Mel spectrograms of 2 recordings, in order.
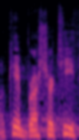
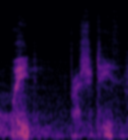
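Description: First: Lightly voiced upbeat parent; parent's instruction. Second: Imitated child's hushed, suspicious echo; wary child's question. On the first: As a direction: imitate a parent announcing the bedtime routine, slightly raised pitch. Parent voiced announcing toothbrushing. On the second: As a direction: whisper it back like a worried little boy. Wary child echoes the parent.

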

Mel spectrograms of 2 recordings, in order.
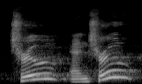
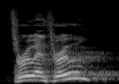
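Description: First: "true and true" drawn out in a higher German accent, the "th" of "through" said as "tr"; sermon joke turning "through and through" into "true and true", German accent. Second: Said in the usual way. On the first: Shown as a demonstration. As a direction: lightly mimic the German farmer's "true and true" for "through and through". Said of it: "True and true". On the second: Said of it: "true and true".

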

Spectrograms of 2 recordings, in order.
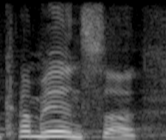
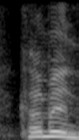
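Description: First: Softer, coaxing father calling his son in; gentle plea. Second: Said in the usual way. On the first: Retold or imitated. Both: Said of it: "pleading with his son".

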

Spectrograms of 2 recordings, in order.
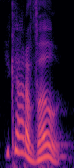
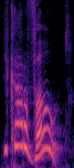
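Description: First: Said in the usual way. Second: You gotta vote pitched way up, urgent; climbing urgent plea to vote; higher insistent repeat. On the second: Shown as a demonstration. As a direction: lift "gotta" high and press it. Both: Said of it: "repeated with rising force".

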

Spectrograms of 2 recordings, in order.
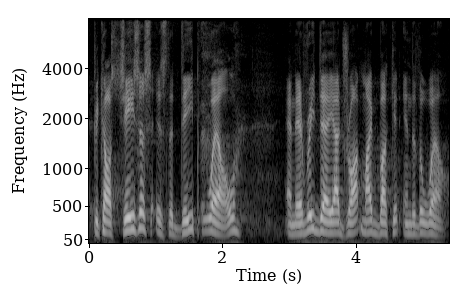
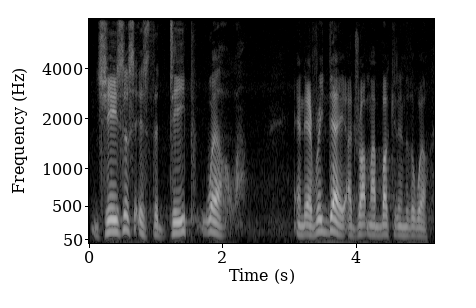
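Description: First: Said in the usual way. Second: Soft reverent repeat. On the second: Acted. Preacher to church, dwelling on the quote in a hush. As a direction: let the line sink in, hushed.

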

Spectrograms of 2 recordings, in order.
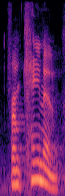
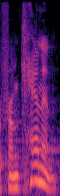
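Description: First: "Canaan" with a long A, as in cane. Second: "Canaan" with a short A, as in can. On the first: Preacher correcting his reading, "Canaan" said with long A. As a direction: say "Canaan" as CAY-nun. Repeats name with corrected vowel. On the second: Preacher reading a journal aloud, "Canaan" said with short A. Misreads name, then corrects it. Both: Real, not acted.

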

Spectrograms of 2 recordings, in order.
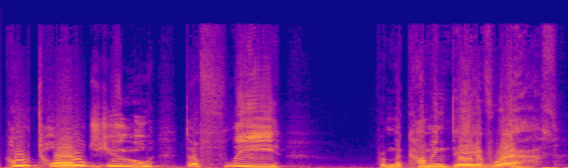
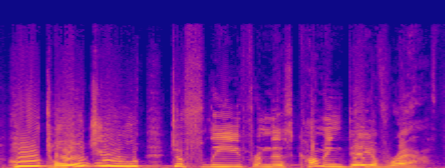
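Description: First: "Who told you to flee" drawn out very slowly, leaning hard on "told"; slow and weighty, pressing on "told"; slow stress on told. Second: Said in the usual way. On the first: Retold or imitated. Preacher repeating the prophet's question to the crowd, slow with "told" stressed. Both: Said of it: "you can hear him asking".

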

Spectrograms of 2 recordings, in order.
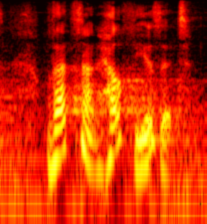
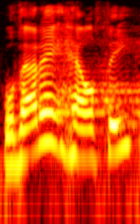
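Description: First: Softer, sing-song polite disapproval; sweetly judge them in a nice Madison voice. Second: Lightly put-on Southern scold; a hint of folksy Southern disapproval; Southern accent. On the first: Acted. Preacher parodying Madison locals judging politely, nice soft voice. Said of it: "in a nice Madison voice". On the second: Preacher parodying old legalist judging others, light Southern accent. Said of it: "say it in a Southern accent".

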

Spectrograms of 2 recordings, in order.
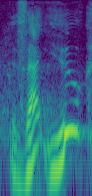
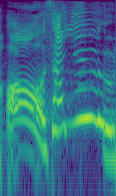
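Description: First: Flat, unimpressed question; disdainful doubt. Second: Much higher, a thrilled gasp of welcome; light up as if meeting a dear old classmate; delighted surprise. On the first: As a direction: sound let down by how they look. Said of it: "Not the". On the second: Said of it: "you hope you get". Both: Shown as a demonstration.

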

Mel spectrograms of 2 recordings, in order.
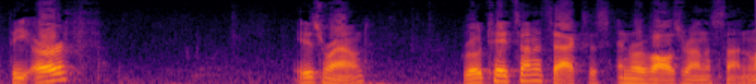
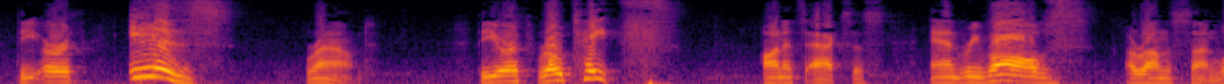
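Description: First: Said in the usual way. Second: Slow, heavy stress on "is", "rotates" and "revolves"; stress on the present tense. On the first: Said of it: "Let me stress something". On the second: Shown as a demonstration. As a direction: lean hard on "is", "rotates", "revolves", drawn out slowly. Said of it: "the verb tenses that I'm stressing".

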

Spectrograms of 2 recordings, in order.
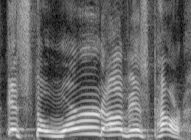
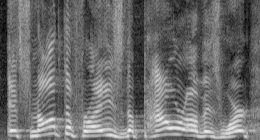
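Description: First: "word" leaned on in "word of his power"; stress on WORD. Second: "power" leaned on in "power of his word"; stress on POWER. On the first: Preacher correcting the phrase for congregation, stress on "word". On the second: Preacher repeating the mistaken phrase, stress on "power". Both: Real, not acted. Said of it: "Let me say that again".

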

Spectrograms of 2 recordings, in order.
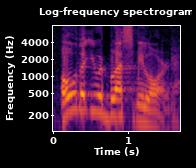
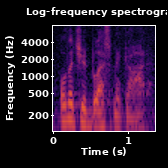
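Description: First: Lifted, louder plea to God; declaimed prayer. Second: Soft prayer. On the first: Preacher to congregation, reciting Jabez's prayer with a loud, lifted plea. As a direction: proclaim the prayer out to the room. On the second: Preacher repeating Jabez's prayer, soft and lowered to God. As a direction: lower and softer, a private plea. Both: Acted.

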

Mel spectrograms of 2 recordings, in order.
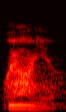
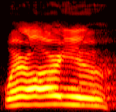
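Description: First: Barely audible low whisper; hushed, breath-only question. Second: Loud, drawn-out cry of anguish; slow, loud, pained calling; anguished father's cry. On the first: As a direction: whisper it and let it sink in. Letting the words wash over. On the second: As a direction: cry out like a father searching for his child. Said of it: "cry of an anguished father". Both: Acted.

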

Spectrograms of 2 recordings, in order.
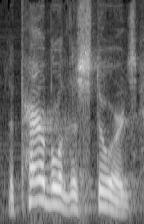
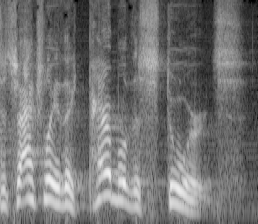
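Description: First: The parable of the stewards said softer, parable stressed; quiet repeat, leaning on parable. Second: Actually leaned on hard; stress on actually. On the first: Preacher repeats the true name to the congregation, quietly. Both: Shown as a demonstration.

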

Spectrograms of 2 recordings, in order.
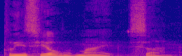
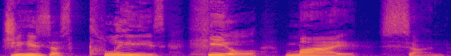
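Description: First: Soft, slow, drawn-out plea; quiet, spent plea of a father; soft pleading. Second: Loud, slow, begging cry of a father; a desperate father's loud, drawn-out plea; desperate pleading. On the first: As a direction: beg quietly, worn out. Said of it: "this is how he comes to Jesus". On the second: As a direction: plead as if his son is dying. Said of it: "He is pleading with Christ for this". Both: Retold or imitated.

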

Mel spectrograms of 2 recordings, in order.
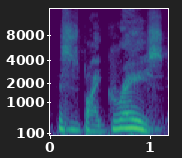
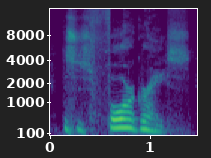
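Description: First: "by" vurgulu söylenir; stress on by. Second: "for" slow and pressed; stress on for. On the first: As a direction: lean on the word "by". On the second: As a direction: hit "for" hard and slow. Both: Shown as a demonstration.

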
